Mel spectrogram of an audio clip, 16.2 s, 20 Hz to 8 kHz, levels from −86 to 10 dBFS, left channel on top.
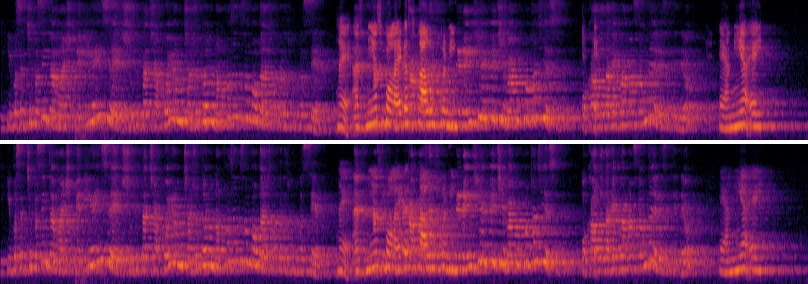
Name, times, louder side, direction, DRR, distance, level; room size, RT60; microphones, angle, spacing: voice 1, 0.1-6.4 7.0-11.2 11.6-13.9, right 1 dB, 35° right, -5 dB, 1.6 m, -31 dB
voice 2, 6.7-9.2 14.4-15.2, left 4 dB, 65° left, 11 dB, 0.6 m, -26 dB
25.0 x 12.0 x 2.8 m, 2.5 s
head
